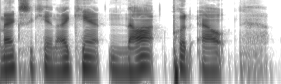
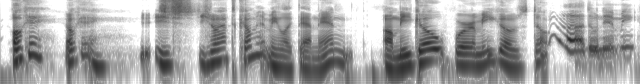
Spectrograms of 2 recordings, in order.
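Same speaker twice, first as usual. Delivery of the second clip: mock frightened pleading; 7 semitones higher than usual. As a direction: plead like a bro about to get hit. Acted bro pleads not to be hit.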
